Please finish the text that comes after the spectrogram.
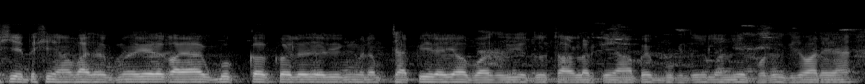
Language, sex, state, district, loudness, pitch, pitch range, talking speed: Maithili, male, Bihar, Supaul, -28 LUFS, 110 Hz, 110-115 Hz, 215 wpm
